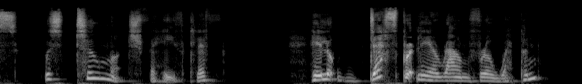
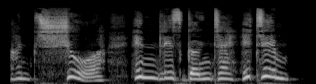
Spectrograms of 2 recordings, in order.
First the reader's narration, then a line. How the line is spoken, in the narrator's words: cried Catherine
